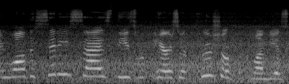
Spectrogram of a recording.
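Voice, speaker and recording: A woman speaks over noticeable background noise. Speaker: student field reporter. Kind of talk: TV news field report. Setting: outdoors.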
